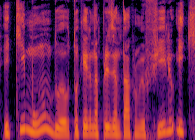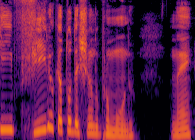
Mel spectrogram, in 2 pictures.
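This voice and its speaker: A man speaks in a mellow, relaxed tone, telling a personal story as a father. He talks hesitantly, restarting his sentences often. His voice sounds dry and close to the mic. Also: fairly high pitch, moderate pace, no room sound. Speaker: podcast guest, father. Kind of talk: personal storytelling in a casual chat.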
